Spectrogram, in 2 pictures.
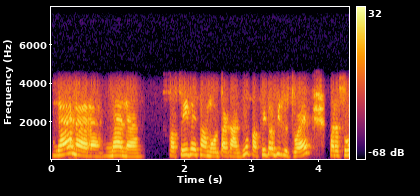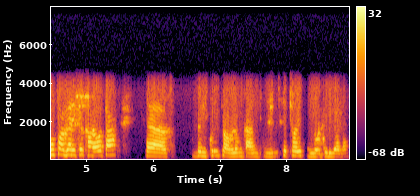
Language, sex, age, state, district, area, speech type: Sindhi, female, 30-45, Gujarat, Kutch, rural, conversation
